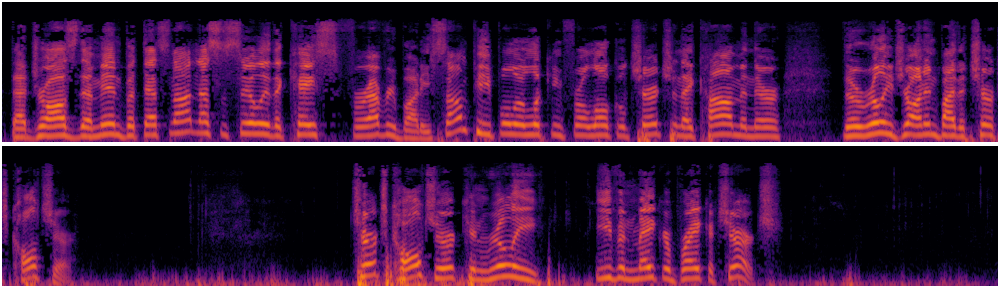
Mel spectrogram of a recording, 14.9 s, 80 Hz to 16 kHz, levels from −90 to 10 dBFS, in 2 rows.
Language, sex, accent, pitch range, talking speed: English, male, American, 150-230 Hz, 175 wpm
